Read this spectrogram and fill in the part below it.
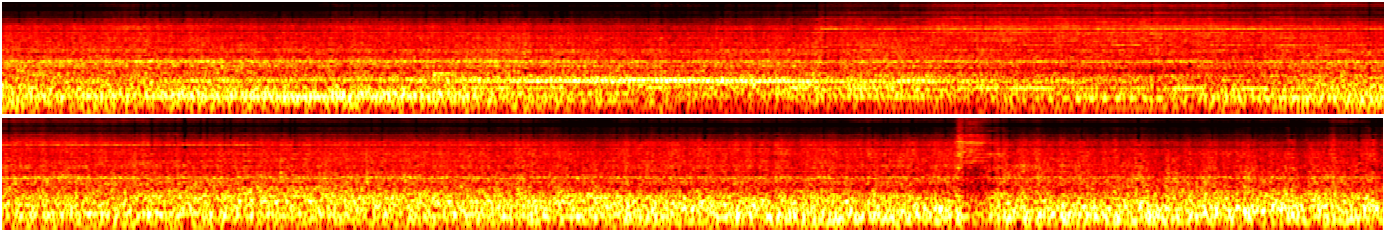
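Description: A freight train rumbles and clanks loudly past on the tracks.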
